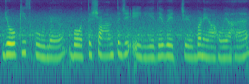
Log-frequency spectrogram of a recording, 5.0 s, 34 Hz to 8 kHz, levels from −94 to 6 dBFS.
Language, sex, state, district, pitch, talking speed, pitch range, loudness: Punjabi, female, Punjab, Kapurthala, 215 Hz, 145 wpm, 200-235 Hz, -21 LUFS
